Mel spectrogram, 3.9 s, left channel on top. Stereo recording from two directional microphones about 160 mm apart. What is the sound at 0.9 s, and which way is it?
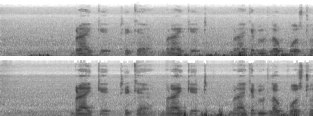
Speech, 25° right (ahead or behind).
